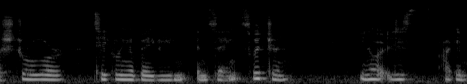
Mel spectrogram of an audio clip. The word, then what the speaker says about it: zwitschern: German that's called switching switching is spelled z wi t s CH ER in switching now that s in the middle is completely silent but it's fiction means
